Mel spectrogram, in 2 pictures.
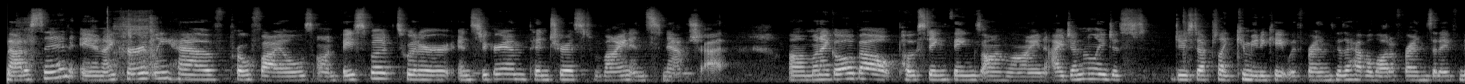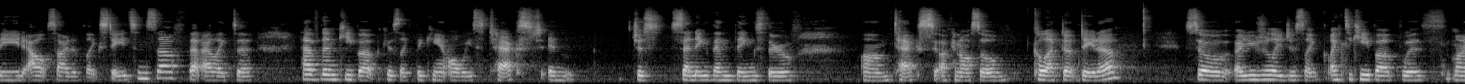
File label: interview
